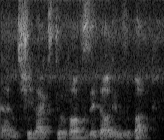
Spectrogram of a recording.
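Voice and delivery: funky French accent. Asked to say a sentence in a funky accent, voicing a character: Captain Abrielle Frost's French accent. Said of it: "She is my French tabaxi captain".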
